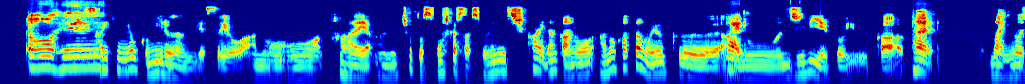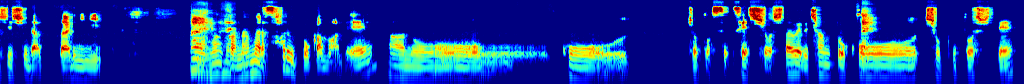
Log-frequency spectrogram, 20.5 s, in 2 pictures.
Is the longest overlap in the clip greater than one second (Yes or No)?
No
